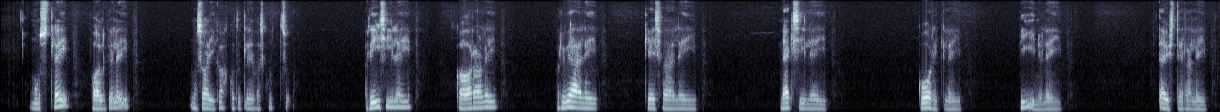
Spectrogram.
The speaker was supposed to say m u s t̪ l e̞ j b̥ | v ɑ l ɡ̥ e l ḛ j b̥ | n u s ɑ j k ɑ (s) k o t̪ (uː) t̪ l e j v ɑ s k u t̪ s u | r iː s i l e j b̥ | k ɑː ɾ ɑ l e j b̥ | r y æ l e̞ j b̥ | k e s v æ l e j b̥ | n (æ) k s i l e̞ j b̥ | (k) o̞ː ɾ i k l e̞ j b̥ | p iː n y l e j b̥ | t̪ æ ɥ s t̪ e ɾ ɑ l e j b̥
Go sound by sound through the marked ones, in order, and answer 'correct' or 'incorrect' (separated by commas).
incorrect, incorrect, correct, correct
